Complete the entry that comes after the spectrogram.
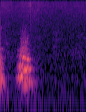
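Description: A single short dog bark, close and fairly loud, followed by a quiet room tone.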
